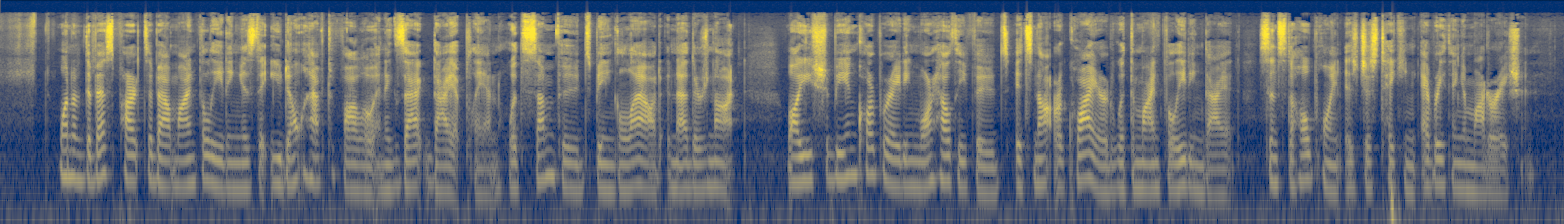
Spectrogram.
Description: I can hear a big difference between how I was reading scripts before and how I do it now.
Listen to how I read this paragraph before I took any lessons:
